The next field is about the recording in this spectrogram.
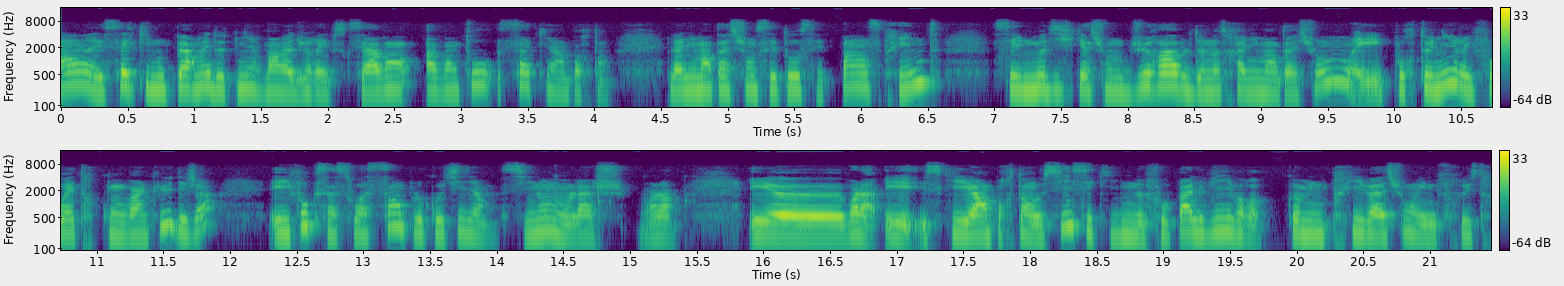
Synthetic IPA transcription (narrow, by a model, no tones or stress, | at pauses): ɛ̃esɛlkʲinupɛʁmɛd̪ət̪əniʁd̪ɑ̃lad̪yʁepḁskə̥sɛavɑ̃avɑ̃t̪usakʲiɛt̪ɛ̃pɔʁt̪ɑ̃ | lalimɑ̃t̪asjɔ̃sɛt̪osɛpaɛ̃spχĩnt̪ | sɛtynmɔd̪ifi̥kʲasjɔ̃d̪yʁabləd̪ənɔt̪χalimɑ̃t̪asjɔ̃ḛpuʁt̪əniːʁilfoɛt̪χə̥kɔ̃vɛ̃kʲyd̪eʒa | eilfokə̥saswasɛ̃plokɔt̪id̪jɛ̃sinɔ̃ɔ̃laʃvwala | eøvwala̰ʔesə̥kʲiɛt̪ɛ̃pɔʁt̪ɑ̃osisɛkʰilnəfopaləvivʁəkɔmynpχivasjɔ̃eynfχyst̪χ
